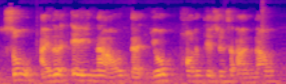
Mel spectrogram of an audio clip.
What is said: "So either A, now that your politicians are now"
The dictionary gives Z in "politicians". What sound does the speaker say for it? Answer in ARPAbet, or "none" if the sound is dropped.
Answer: S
